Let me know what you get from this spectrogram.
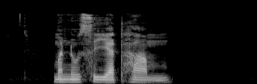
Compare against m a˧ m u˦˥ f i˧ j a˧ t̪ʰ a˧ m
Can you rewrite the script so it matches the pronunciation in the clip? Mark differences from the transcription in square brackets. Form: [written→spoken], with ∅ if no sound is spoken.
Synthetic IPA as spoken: m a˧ [m→n] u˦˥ [f→s] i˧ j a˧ t̪ʰ a˧ m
